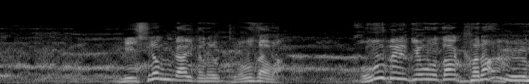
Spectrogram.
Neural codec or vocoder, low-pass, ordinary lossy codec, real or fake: codec, 16 kHz, 2 kbps, FreqCodec, larger model; 7.2 kHz; none; fake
